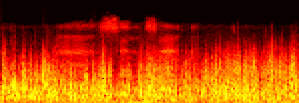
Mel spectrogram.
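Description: Wind blowing across an open outdoor field at sunset, rumbling steadily against the microphone as a continuous close, loud buffeting roar throughout, with no talking.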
